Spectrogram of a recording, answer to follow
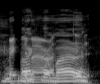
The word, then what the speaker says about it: McNamara: McNamara. Some people pronounce it McNamara because that's an Irish poet as well though, isn't it?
